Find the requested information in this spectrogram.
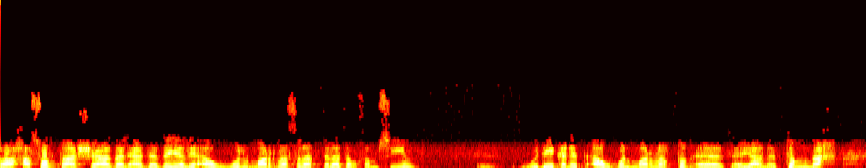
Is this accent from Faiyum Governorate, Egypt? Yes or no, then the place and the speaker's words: no; Mansoura, Dakahlia, Egypt; أنا أحد أبناء مدينة المنصورة، يعني اتولدت في المنصورة وقت أن كان الاحتلال البريطاني موجود، وأنا شفت العساكر الإنجليز في المنصورة على النيل وأنا سني يمكن بتاع 6-7 سنين.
